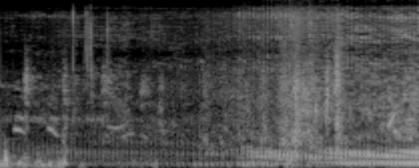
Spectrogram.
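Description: A small motorcycle engine grows louder over the second half, its low note dipping slightly as it passes close by.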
